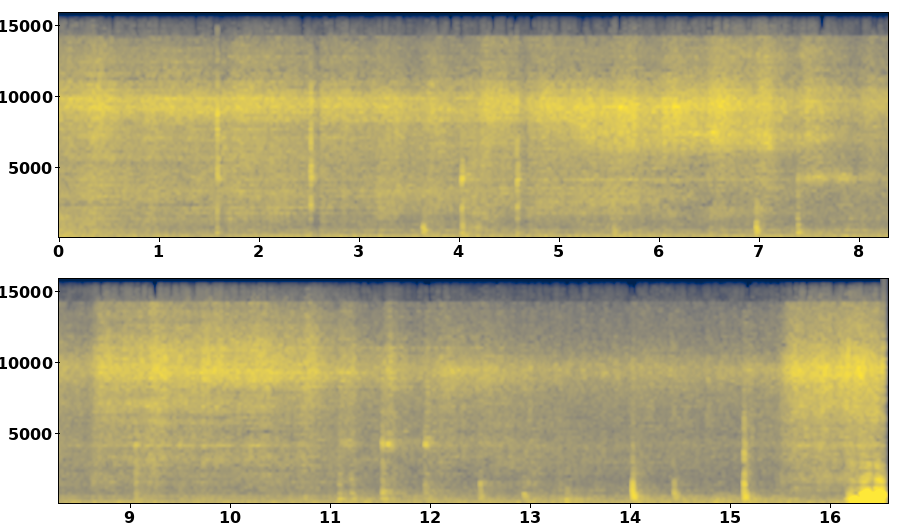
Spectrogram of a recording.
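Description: Baked spaghetti ingredients with chopped Italian parsley sizzle steadily in a pan over high heat, a continuous close frying hiss with scattered small pops and occasional utensil taps, no talking.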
